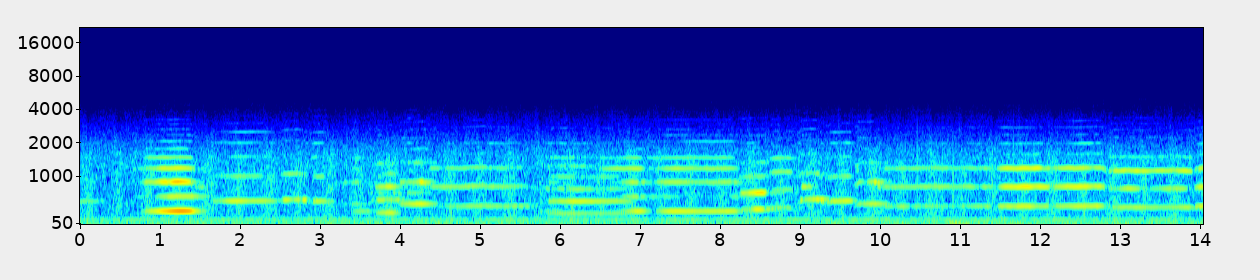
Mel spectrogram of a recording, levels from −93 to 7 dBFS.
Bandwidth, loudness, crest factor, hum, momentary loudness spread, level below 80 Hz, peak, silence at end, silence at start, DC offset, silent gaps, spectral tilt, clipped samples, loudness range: 3.9 kHz; -34 LUFS; 20 dB; none; 12 LU; -48 dBFS; -14 dBFS; 0 s; 0 s; under 0.1%; none; -10 dB/octave; under 0.1%; 8 LU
